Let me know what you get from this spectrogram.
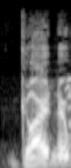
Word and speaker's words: Gardiner: Gardiner with a hard G. We're pronouncing it correctly.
